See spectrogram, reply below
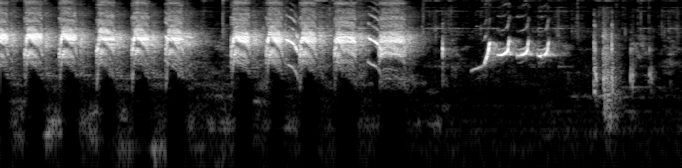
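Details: Indian ringneck parakeet kept as a pet, calling in a fast series of harsh, high squawks about three a second, then a short burst of quick chirps and a few clicks near the end.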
